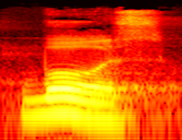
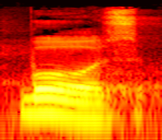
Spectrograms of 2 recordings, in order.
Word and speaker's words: boughs: Next, number 5, B-O-U-G-H-S, bows. B-O-U-G-H-S, bows. Here you can see G is silent and H is silent.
